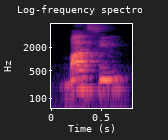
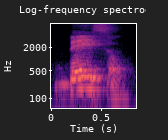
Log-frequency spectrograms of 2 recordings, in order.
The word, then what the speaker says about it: basil: Albahaca en inglés se escribe de la siguiente manera, pero no se pronuncia basil, se pronuncia basil.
